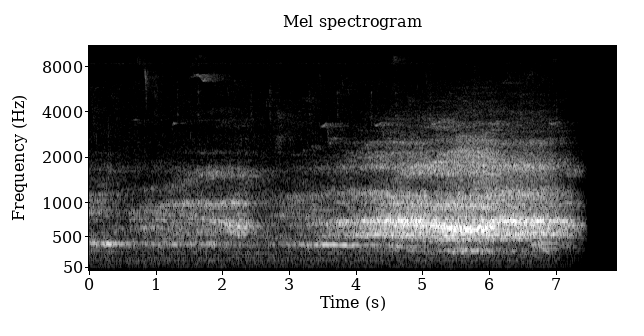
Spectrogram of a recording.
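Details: At the Yaxchilan ruins in the morning, a howler monkey chorus starts as a lower murmur. It dips, then builds into a loud, steady roar from about four seconds before cutting off abruptly near seven and a half seconds.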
